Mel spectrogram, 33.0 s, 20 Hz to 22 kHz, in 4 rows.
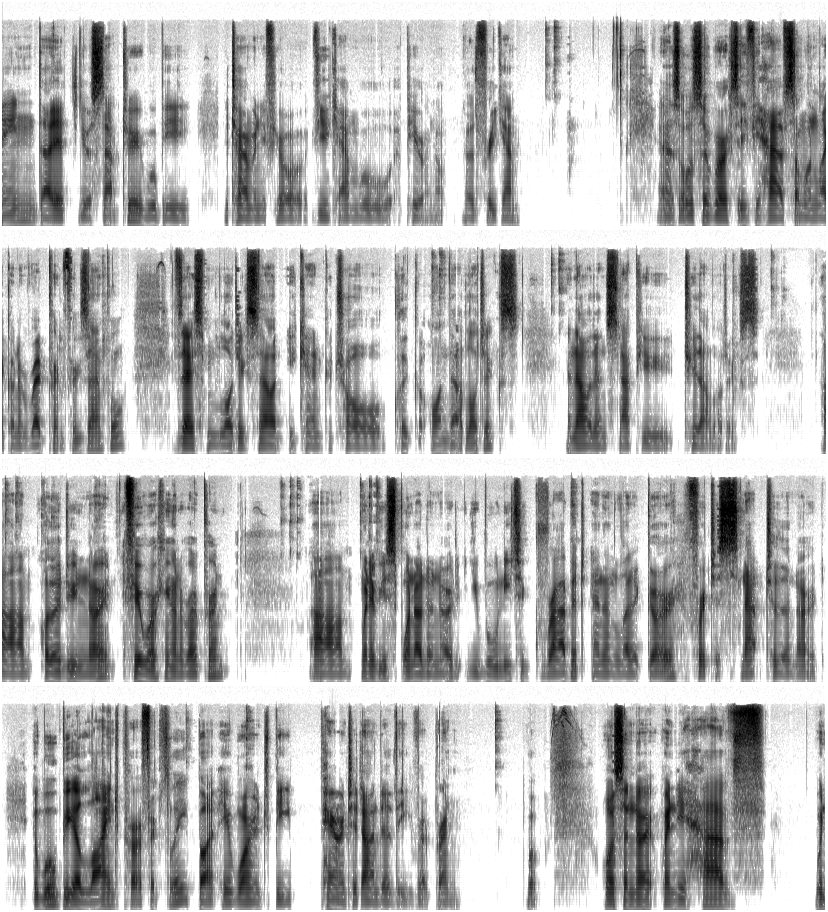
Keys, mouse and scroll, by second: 1.4 ctrl+scroll down 2, 1.6-2.2 ctrl+scroll up 4, 2.6-3.0 ctrl+scroll down 2, 3.4 ctrl+scroll down 2, 3.6 ctrl+scroll up 2, 4.2 ctrl+scroll up 2, 4.5 ctrl+scroll down 2, 5.3 ctrl+click, 5.7-7.4 typing, 8.6 w, 9.1 s, 9.8 w, 12.4 ctrl+click, 13.6 ctrl+right click, 14.8 ctrl+middle click, 15.8 middle click, 16.4 click, 16.7 middle click, 17.2 click, 17.8 right click, 19.1 click, 19.3 click, 19.9 click, 20.1 click, 21.7 right click, 26.4 right click, 28.9 right click, 30.1 ctrl+z.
